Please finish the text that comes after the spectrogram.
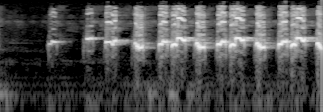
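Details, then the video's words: Sooty-headed bulbul, locally trucuk, singing in the morning in long, sweet ngropel style: a brief opening note, then a quick run of about fifteen bubbly, liquid whistled notes rising and falling without pause, over a quiet background. "Burung Trucuk Ngropel Panjang & Merdu Di Waktu Pagi"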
